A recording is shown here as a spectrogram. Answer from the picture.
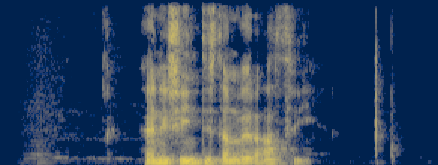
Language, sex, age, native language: Icelandic, male, 50-59, Icelandic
